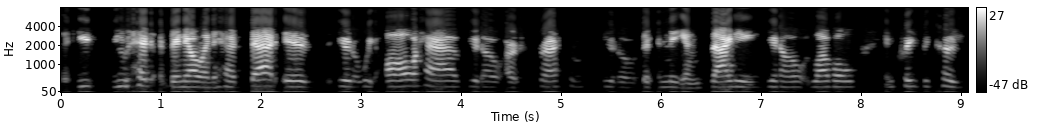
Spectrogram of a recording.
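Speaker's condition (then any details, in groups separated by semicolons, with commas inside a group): Profound deafness; profound hearing loss, uses hearing aid, communicates in sign language; video relay service (VRS) interpreter on phone, hearing aid connected via Bluetooth for calls; speaks for herself in own voice via voice carryover, interpreter signs host's words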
